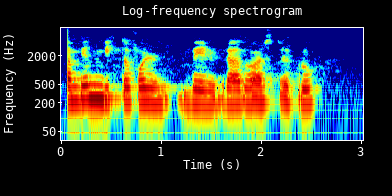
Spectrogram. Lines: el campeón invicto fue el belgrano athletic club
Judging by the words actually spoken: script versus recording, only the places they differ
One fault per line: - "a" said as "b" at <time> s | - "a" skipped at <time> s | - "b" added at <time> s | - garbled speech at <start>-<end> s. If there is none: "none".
none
